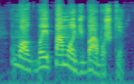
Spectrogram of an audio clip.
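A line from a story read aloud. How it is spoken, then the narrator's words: Angry. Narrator (Russian): зло сказала она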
